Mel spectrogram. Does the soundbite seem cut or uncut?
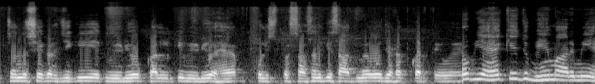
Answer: cut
